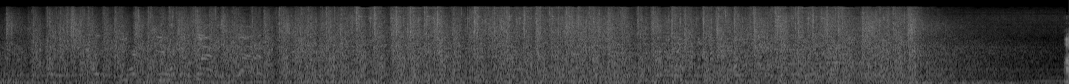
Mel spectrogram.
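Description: Gunfire crackles in rapid bursts at close range.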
